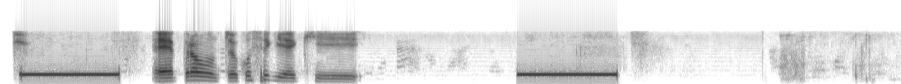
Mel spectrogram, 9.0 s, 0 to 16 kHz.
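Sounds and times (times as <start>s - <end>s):
telephone tone from a call back to a customer: 0.2s - 1.2s, 5.2s - 6.2s
speech: 1.5s - 3.7s.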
